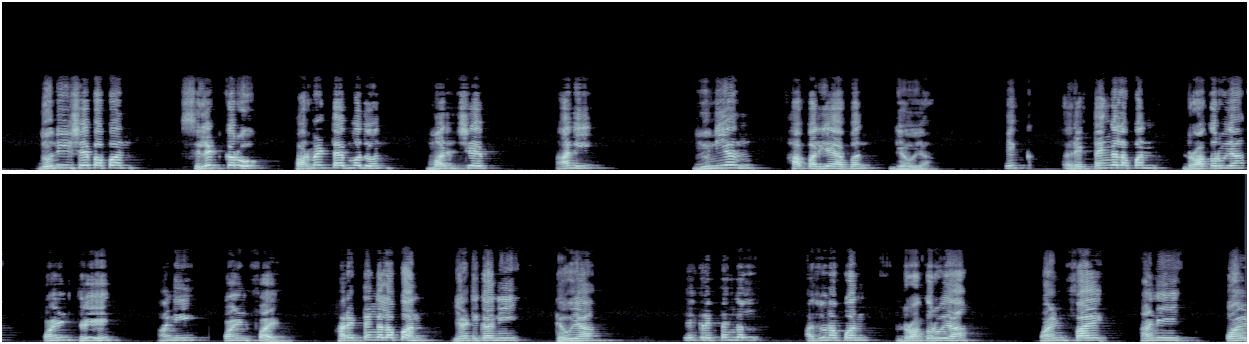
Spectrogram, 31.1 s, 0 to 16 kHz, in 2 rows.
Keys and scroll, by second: 17.2-17.9 typing, 19.2-20.0 typing, 28.5-29.3 typing, 30.4-31.1 typing.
